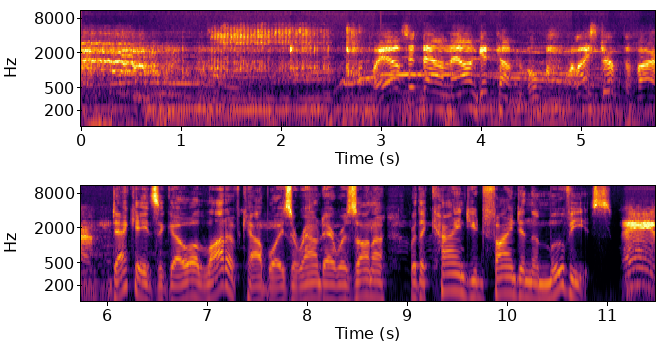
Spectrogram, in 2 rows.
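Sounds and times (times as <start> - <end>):
horse neighing on an old record: 0.0 - 6.7
old record hiss: 0.0 - 11.4
speech: 3.2 - 11.4.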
